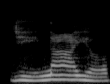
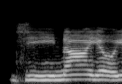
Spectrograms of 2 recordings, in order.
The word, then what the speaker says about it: जिनाय: चिदानन्दैकरूपाय जिनाय परमात्मने परमात्मप्रकाशाय नित्यं सिद्धात्मने नमः। जीनाय या जिनाय? जिनाय. जी ह्रस्व. जिनाय. जी ह्रस्व आणि ना दीर्घ. जिनाय.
